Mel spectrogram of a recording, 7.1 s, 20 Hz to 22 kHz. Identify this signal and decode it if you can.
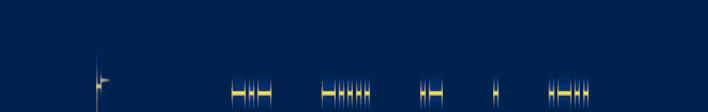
Morse code, heard as a keyed tone, about 27 wpm, spaced as for 13 wpm, 700 Hz. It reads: K6AEL
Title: USA Call Signs - 4x Character Spacing - 28wpm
